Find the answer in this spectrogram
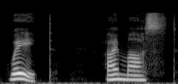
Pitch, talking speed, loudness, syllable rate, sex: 220 Hz, 100 wpm, -18 LUFS, 2.6 syllables/s, female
